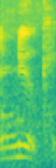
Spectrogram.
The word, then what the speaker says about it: nuc: you can order what's called a nuke and it's spelled nuc um the package bees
